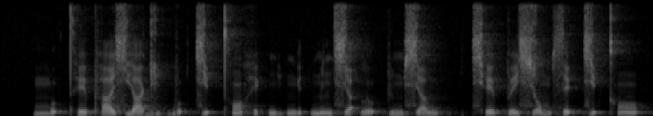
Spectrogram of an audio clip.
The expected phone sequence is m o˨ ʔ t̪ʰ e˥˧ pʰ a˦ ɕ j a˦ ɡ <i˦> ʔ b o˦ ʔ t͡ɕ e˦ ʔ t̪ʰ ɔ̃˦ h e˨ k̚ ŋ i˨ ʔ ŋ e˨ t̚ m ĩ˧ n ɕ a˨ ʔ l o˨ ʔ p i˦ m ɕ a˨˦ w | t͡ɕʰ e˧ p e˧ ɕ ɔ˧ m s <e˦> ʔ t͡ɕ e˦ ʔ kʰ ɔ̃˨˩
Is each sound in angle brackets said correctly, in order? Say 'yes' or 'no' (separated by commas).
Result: yes, yes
